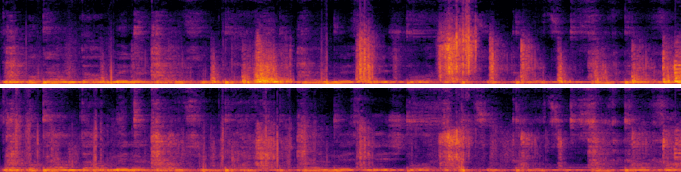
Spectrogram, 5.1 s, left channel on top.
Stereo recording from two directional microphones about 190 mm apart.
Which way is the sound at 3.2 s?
45° left (ahead or behind).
